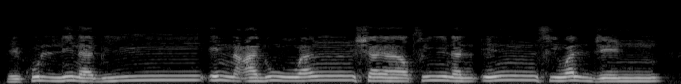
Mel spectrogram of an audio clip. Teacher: قرأ قالون بهمز الياء من النبأ وهو الخبر: لكل نبي عدوا شياطين الإنس والجن، ويصير عنده مدا متصلا.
